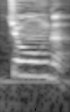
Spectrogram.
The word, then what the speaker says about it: zhong: ये देखें, next word है हमारे पास ZHONG, चोंग, चोंग, चोंग, कैसे बोलेंगे इसे, जैसे चोंग, चोंग, ZH यानी चे, चाइनीज में ZH को चे के तौर पर प्रोनाउंस करते हैं, यानी चोंग, चोंग इसका मतलब है सेंटर, सेंटर।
